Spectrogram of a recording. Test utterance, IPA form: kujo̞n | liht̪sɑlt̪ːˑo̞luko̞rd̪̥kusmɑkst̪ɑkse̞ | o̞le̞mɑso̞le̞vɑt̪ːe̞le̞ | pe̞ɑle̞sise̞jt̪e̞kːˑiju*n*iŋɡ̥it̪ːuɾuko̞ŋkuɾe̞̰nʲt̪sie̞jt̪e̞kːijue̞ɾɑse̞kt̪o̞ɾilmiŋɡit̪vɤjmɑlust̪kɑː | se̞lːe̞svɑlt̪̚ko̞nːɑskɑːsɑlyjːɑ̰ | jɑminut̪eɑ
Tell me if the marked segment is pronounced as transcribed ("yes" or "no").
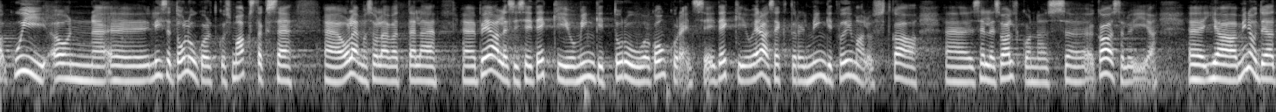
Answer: no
